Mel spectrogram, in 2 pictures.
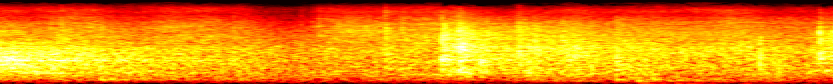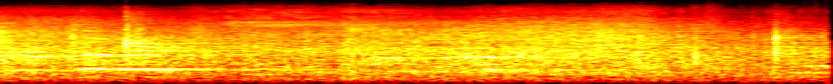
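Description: Skates scrape and swish across the ice in an echoing rink.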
